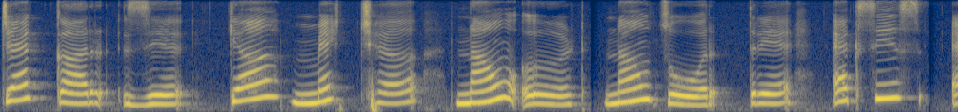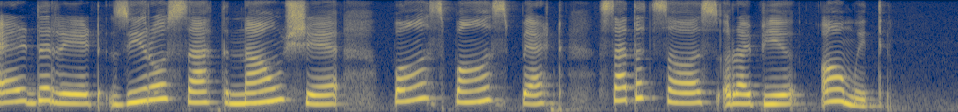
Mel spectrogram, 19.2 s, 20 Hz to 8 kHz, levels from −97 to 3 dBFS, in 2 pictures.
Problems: constant background noise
